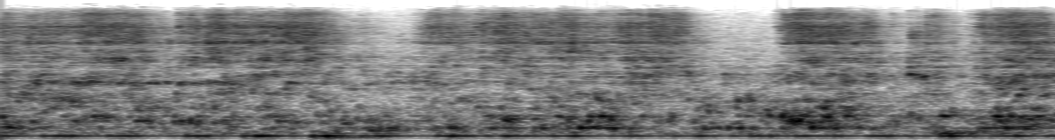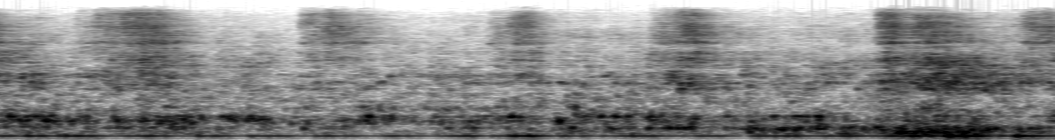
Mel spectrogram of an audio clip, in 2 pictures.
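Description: Footsteps shuffle softly across the floor.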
